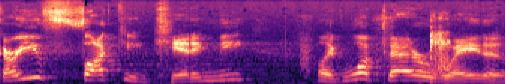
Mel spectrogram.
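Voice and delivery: high, loud mock outrage; incredulous rebuke. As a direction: tear into a friend's dumb idea. Retold rebuke of friend's dumb idea.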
